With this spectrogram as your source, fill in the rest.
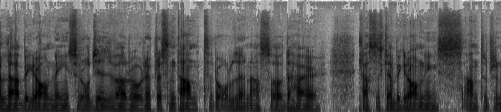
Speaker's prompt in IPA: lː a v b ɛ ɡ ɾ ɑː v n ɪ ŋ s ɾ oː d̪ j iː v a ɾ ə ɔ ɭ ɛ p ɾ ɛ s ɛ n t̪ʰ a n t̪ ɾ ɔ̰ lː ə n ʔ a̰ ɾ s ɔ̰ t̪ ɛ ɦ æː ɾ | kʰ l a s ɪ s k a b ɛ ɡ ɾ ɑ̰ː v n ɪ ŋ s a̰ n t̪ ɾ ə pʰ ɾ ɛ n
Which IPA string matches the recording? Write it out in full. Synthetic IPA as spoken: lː a b ɛ ɡ ɾ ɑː v n ɪ ŋ s ɾ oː d̪ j iː v a ɾ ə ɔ ɾ ɛ p ɾ ɛ s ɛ n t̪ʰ a n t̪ ɾ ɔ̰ lː ə n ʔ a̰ l s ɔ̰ d̪ ɛ ɦ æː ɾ | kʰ l a s ɪ s k a b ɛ ɡ ɾ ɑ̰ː v n ɪ ŋ s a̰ n t̪ ɾ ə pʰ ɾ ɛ n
